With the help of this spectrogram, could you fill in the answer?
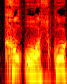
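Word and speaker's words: Cusco: Но я думаю, что есть такого, потому что огромное количество магазинов с этническими инструментами, это Куско. Вот это, собственно говоря, Куско или Коско, Коско, как оно и произносится, значит, оно представляет, это слово означает сердце на самом деле.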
